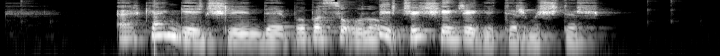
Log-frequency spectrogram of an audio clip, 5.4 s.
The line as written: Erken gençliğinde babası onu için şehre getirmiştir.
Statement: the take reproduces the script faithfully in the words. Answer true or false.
true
